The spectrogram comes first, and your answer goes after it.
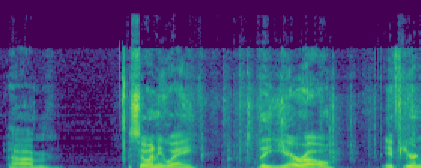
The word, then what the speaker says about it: gyro: very nice but uh you pronounce this uh without the g really a gyro um that's the way uh we gringos say it um so anyway the euro if you're not familiar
